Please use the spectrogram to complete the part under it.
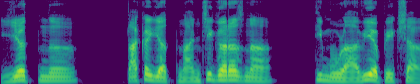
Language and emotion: Goan Konkani, disgusted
